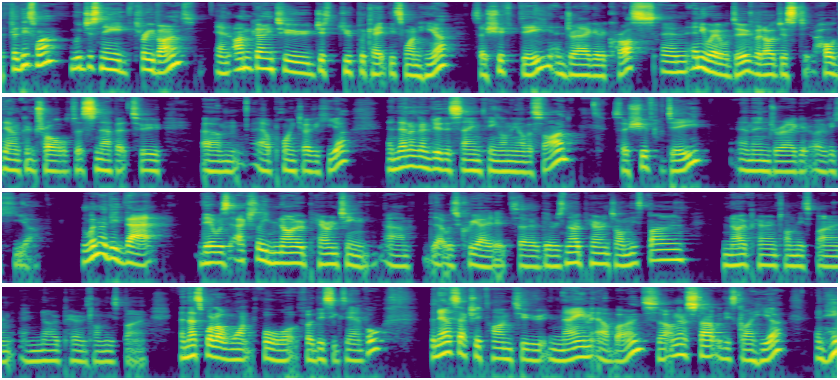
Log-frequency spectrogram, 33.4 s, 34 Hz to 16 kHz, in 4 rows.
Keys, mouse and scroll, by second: 0.2 Tab, 1.2 shift+drag, 1.8 right click, 5.3 shift+d, 12.5 right click, 14.9 shift+d, 20.4 click, 23.5 right click, 25.1 right click, 29.0 right click.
